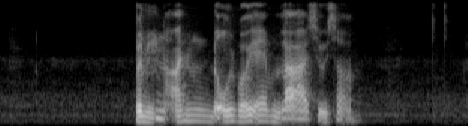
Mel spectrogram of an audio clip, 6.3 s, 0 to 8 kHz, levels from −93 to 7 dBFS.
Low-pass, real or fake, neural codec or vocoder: 7.2 kHz; fake; autoencoder, 22.05 kHz, a latent of 192 numbers a frame, VITS, trained on one speaker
